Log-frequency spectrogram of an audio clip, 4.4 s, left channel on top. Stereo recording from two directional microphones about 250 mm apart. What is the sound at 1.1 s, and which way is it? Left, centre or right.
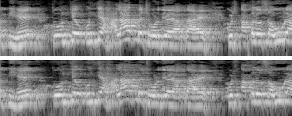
Speech, left.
